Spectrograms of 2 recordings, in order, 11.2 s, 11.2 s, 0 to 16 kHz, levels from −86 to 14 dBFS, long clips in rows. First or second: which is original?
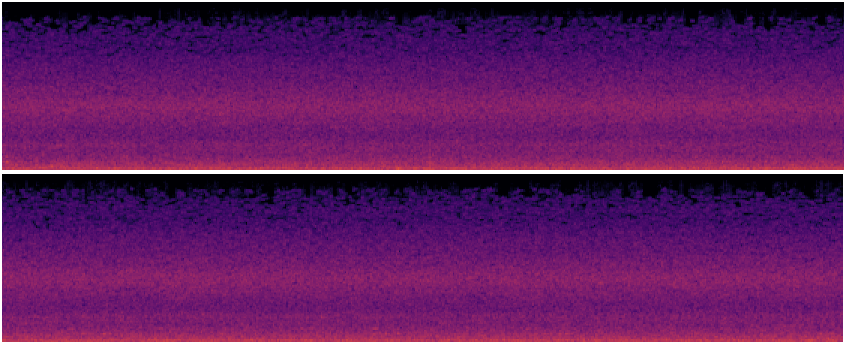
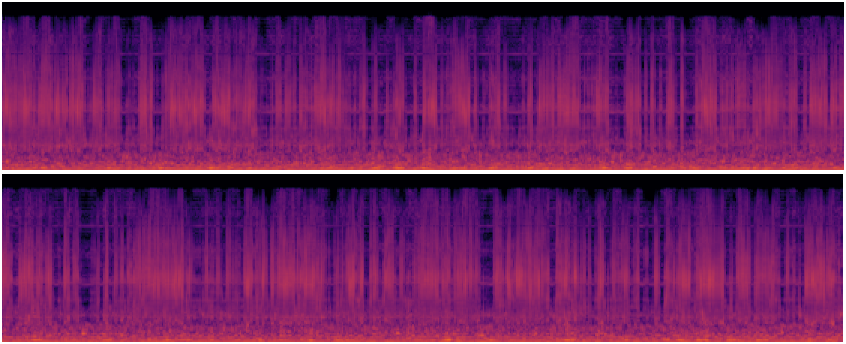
first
